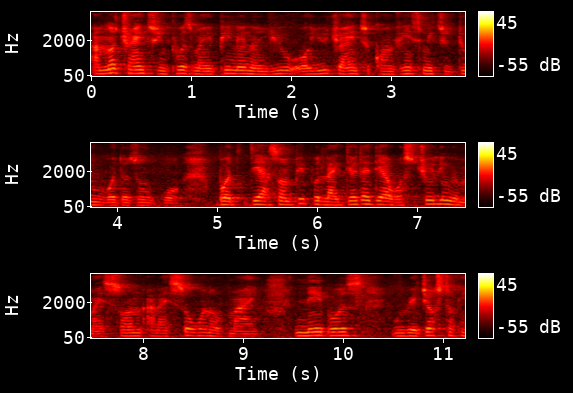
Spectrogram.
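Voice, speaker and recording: A woman is whispering, neither fast nor slow. Clear background noise can be heard behind her. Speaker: vlogger. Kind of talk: casual chat. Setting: at home.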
